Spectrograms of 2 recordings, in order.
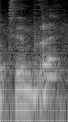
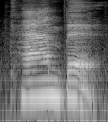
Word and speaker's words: timbre: Tambe. Tambe. I'm trying to read this pronunciation. Tambe. Tambe. Oh, it's actually pronounced tambe. Interesting way.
